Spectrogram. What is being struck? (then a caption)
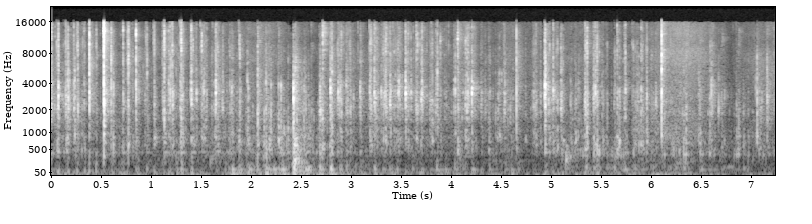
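Plastic computer keyboard. A black plastic computer keyboard with a hollow casing is handled close to the mic, its keys tapped rapidly with the fingers before the plastic underside is turned up and tapped. The result is a dense stream of short, dry, bright clicks with soft hollow low thuds beneath and a few sharper, louder taps standing out.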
